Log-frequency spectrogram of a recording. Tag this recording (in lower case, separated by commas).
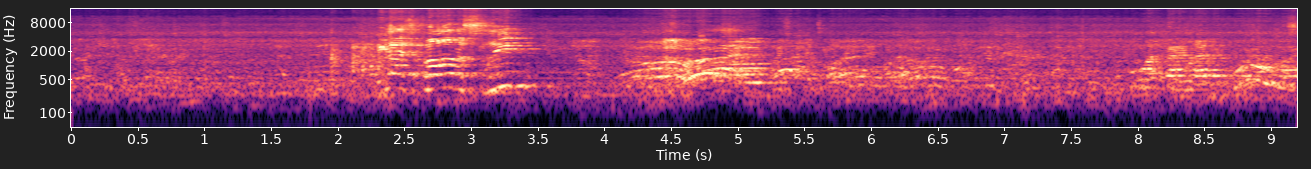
speech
